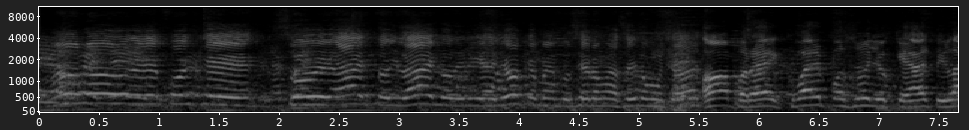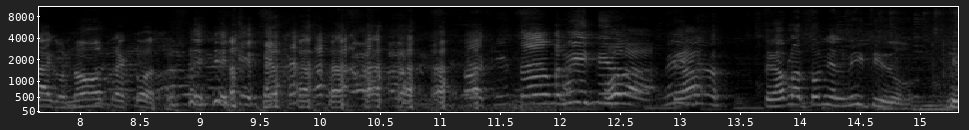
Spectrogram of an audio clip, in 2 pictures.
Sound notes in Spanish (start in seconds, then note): 8.7 risas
